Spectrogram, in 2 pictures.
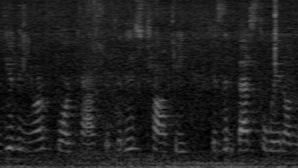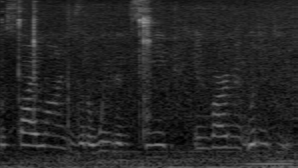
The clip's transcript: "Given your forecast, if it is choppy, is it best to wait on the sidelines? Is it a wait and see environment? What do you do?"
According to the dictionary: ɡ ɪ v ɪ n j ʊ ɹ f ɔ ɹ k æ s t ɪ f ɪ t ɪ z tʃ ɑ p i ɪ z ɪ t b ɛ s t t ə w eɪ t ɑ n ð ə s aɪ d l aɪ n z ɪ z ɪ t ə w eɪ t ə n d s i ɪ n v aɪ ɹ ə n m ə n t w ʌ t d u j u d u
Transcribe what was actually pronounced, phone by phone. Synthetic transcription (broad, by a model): ɡ ɪ v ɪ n j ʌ ɹ f ɔ ɹ k æ s t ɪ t ɪ t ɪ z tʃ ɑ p i ɪ z ɪ t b ɛ s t t ə w eɪ t n ð ə s aɪ d l aɪ n z ɪ z ɪ t ə w eɪ t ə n s i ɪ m v aɪ ɹ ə n m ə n t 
